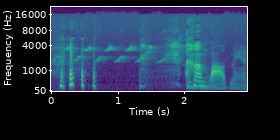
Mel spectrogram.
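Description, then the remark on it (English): Faint, high bird chirps repeat in quick short bursts in the background, while a person laughs and speaks briefly. “Um, you guys can hear the birds in the background,”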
